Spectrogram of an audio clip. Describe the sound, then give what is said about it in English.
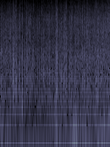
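Rain lashing against an umbrella held into the wind on open moorland, a steady, dense, hissing patter with scattered slightly louder drop impacts. The sound is fairly quiet and continuous, with no voices. “I've also got my umbrella up, which I'm doing my best to point into the prevailing wind, which is lashing the rain across the moorland towards my face.”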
